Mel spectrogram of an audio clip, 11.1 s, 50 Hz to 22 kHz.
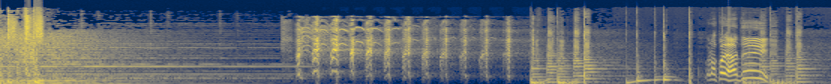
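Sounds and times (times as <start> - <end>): high-pitched snickering laughter: 3.8 - 7.1.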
